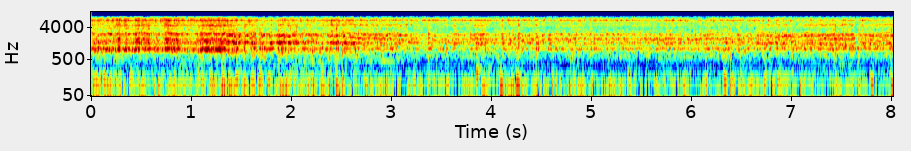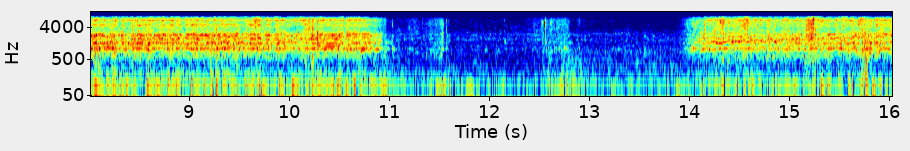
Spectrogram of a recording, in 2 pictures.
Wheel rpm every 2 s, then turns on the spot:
220, 180, 160, 160, 160, 80, 0, 120.
none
